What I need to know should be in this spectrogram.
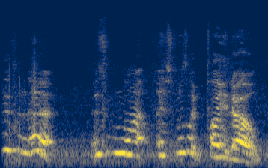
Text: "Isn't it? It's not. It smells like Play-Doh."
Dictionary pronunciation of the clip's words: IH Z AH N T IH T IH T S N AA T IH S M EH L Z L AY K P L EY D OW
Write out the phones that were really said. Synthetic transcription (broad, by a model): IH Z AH N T IH T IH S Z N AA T IH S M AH Z L AY K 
